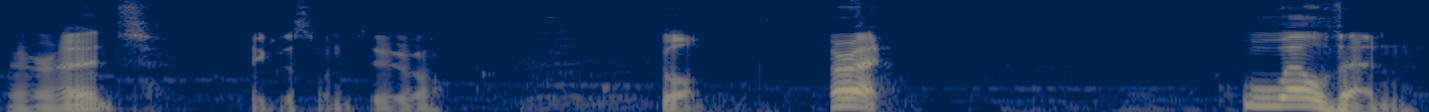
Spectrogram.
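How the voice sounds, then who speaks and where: Clear-voiced man chatting casually on a game stream. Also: low-pitched, wildly swooping pitch, very slow, faint music behind. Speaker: game livestreamer, host. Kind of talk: casual livestream chat while playing a game.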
